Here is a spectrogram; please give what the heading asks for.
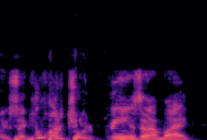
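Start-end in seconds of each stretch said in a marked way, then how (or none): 0.4-1.4 very high shouting drill-sergeant voice. Retelling a marine sergeant recruiting at career day: imitating a yelling recruiter. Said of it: "he's yelling at us".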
